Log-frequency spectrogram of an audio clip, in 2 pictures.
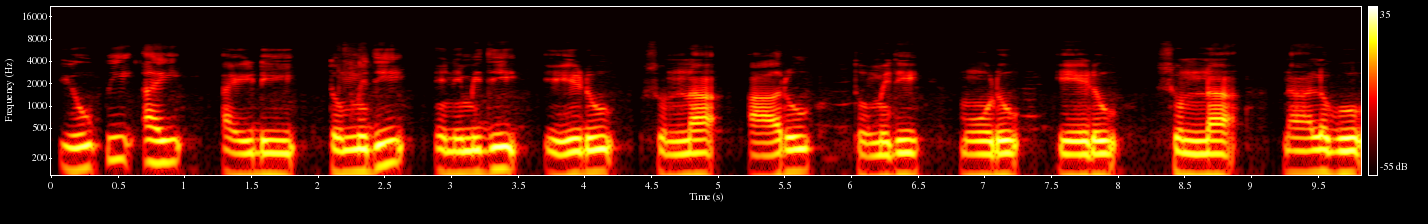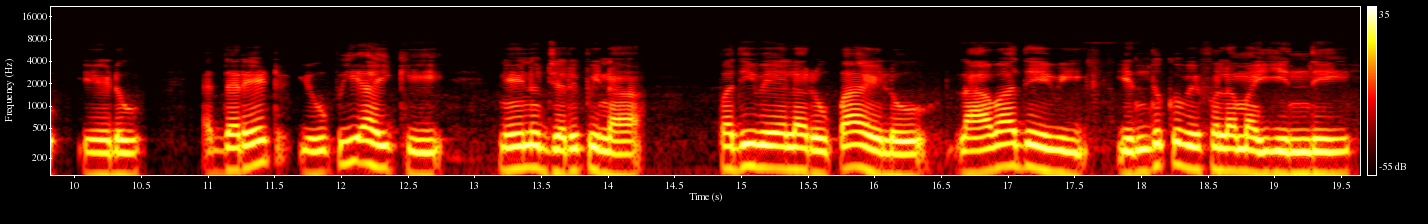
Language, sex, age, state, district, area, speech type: Telugu, male, 45-60, Andhra Pradesh, Krishna, urban, read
